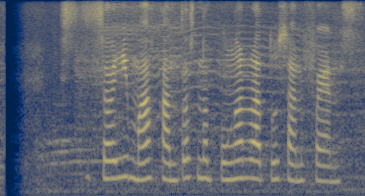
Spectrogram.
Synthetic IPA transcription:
sɔimahkant̪ɔsnəpuŋanrat̪usanfɛns

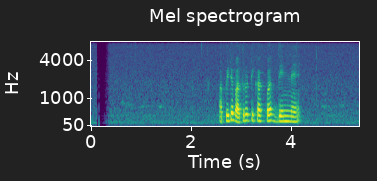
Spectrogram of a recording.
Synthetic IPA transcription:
apiʈəbat̪uɾoʈikakʋat̪d̪inːɛː

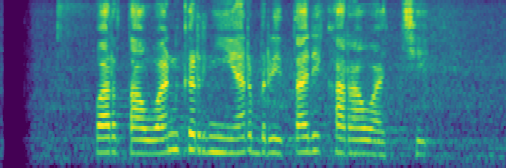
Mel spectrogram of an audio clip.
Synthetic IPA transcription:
wart̪awankərɲiarbəɾit̪adikaɾawat͡ʃi

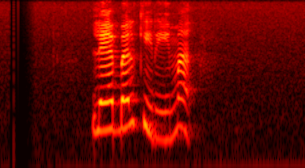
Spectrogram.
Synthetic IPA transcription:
lebəlkiɾima

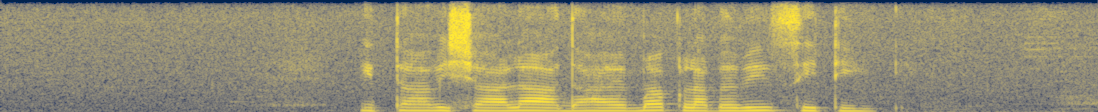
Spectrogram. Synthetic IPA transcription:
it̪aːʋiʃaːlaːd̪aːjəmaklabəʋisiʈiː

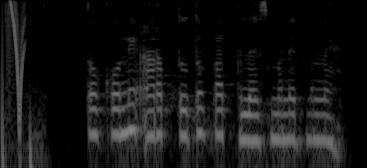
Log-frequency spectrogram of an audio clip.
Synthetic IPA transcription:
t̪okoneʔaɾəp̚t̪ut̪ʊpːat̪̚b̥əlasmənɪt̪̚mənɛh

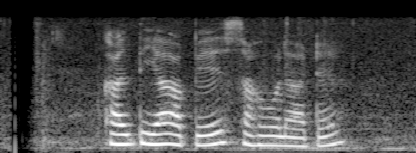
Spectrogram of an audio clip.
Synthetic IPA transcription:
kʰalt̪ijaːpeːsaɦoːlaːʈə

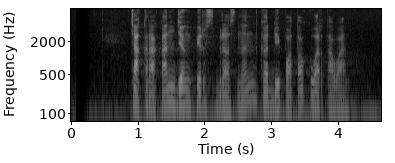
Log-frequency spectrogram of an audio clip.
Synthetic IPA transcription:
t͡ʃakɾakand͡ʒɨŋpirsbɾasnənkɨdipɔt̪ɔkuwart̪awan

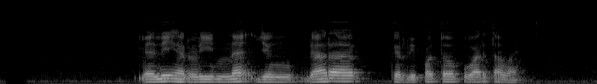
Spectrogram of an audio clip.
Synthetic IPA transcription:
mʔɛliɦɛrlinaʔd͡ʒɨŋdaɾa | kɨrdipɔt̪ɔkṵwart̪a̰wan

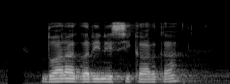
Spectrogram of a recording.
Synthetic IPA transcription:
d̪waɾaɡʌɾinesikarka

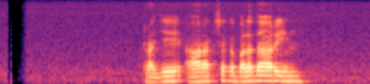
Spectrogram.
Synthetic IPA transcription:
rad͡ʒejːʔaːɾakʂəkəbaləd̪aːɾein

